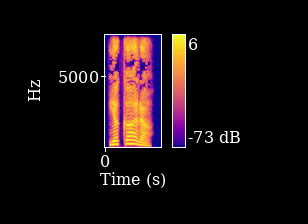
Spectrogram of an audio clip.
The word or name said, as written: ಯಕಾರ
